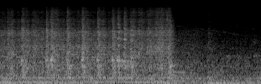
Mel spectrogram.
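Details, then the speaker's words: 1988 Daihatsu Hijet mini truck, sat for years, warm, jump pack added: steady cranking with half-catching pops that never take; cranks but won't start, owner suspects fuel pump over-pressurizing with no regulator, flooding it. "it's cranking better come on oh she wants to go she wants to go"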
